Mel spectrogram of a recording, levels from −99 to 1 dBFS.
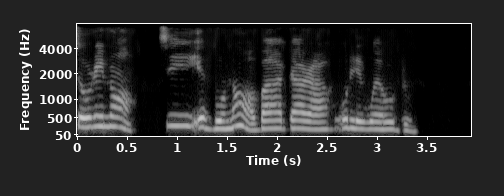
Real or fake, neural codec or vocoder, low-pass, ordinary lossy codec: fake; codec, 16 kHz, 4 kbps, X-Codec, HuBERT features, trained on general audio; 7.2 kHz; none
